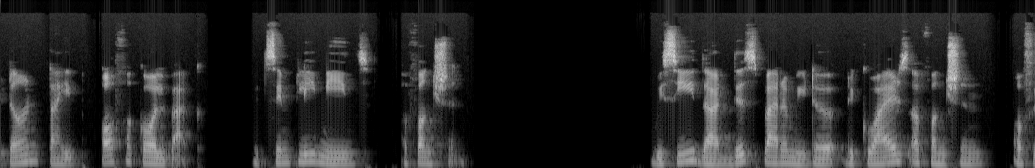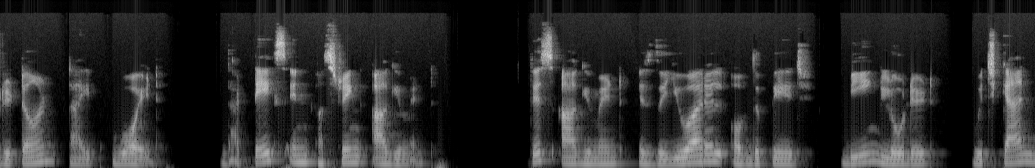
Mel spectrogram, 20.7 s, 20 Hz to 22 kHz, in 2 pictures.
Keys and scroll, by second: 2.1 super+[, 16.9 super+Right, 17.5 shift+super+Left, 17.8 shift+0, 18.1 shift+Left, 19.8 shift+BackSpace, 19.9 shift+[.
